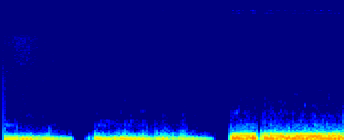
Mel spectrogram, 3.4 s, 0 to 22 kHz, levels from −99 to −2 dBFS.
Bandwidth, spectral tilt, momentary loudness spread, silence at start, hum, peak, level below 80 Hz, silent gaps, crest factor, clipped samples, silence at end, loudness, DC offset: 0.6 kHz; -12 dB/octave; 19 LU; 0 s; none; -20 dBFS; -34 dBFS; 0.77-0.83 s, 2.15-2.26 s; 12 dB; under 0.1%; 0 s; -34 LUFS; under 0.1%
